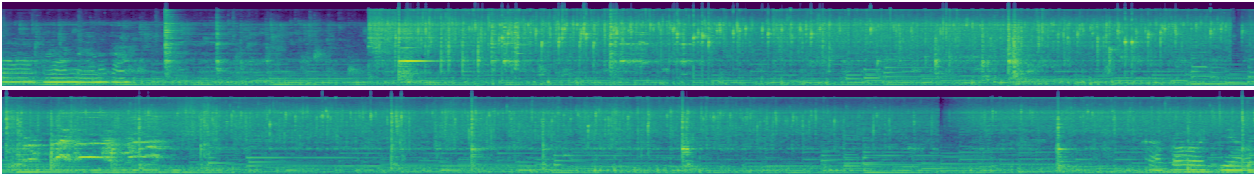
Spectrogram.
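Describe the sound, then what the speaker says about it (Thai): Garlic frying in hot oil in a home kitchen, being cooked until golden for stir-fried cabbage: a steady, close, loud sizzle running throughout, with occasional clinks of a utensil against the pan. "ก็เจียวกระเทียมให้สีออกเหลืองเหลืองนะคะ"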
